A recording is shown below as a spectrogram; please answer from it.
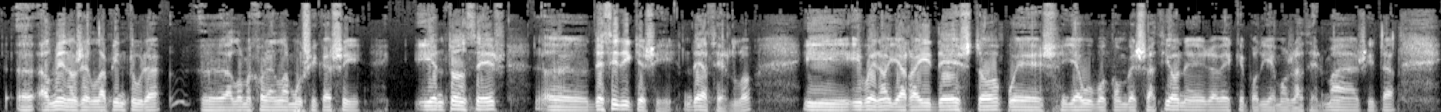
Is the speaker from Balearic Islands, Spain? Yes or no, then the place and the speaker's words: yes; Balearic Islands, Spain; Expongo algunas veces también en mi tierra, en Mallorca.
